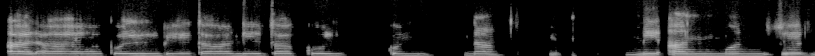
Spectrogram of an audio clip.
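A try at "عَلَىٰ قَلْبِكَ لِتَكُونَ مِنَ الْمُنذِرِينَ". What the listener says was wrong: Okay, so ala qalbika ala qalbika litakuna. Okay, so here, just be careful when you when I'm hearing it, sometimes sounds like you're saying qul. Okay, this is a fatha, so we have to say qal. Okay, qal.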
